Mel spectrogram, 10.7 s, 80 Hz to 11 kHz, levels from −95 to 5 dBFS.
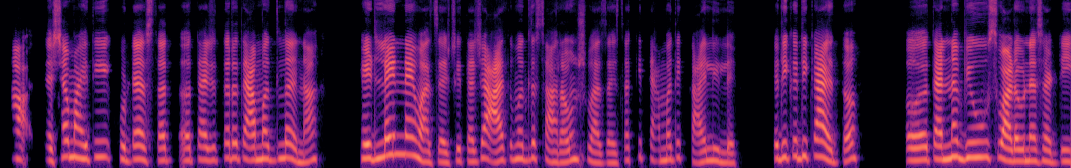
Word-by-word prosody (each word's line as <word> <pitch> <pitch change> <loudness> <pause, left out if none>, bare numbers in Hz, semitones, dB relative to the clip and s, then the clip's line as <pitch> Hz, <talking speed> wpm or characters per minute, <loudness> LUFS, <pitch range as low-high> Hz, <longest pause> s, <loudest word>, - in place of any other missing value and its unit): हां, 260 - +2 0.3
तशा 290 +7 0
माहिती 295 +1 0
खोट्या 255 +1 +1
असतात. 235 -1 -1
अ, 235 - -3
त्या 245 -1 0 0.2
तर 280 0 0
त्यामधलं 260 +1 +1
आहे 260 - +1
ना 205 +3 -3 0.5
हेडलाईन 280 +6 +5
नाही 345 -1 +5
वाचायची, 205 - -2
त्याच्या 210 +6 -1
आतमधलं 250 +6 +2
सारांश 235 0 -3
वाचायचा, 190 +1 -6
की 240 +4 -18
त्यामध्ये 245 +3 -6
काय 195 +1 -3
लिहिलंय. 195 -5 -4 0.4
कधी-कधी 285 +3 -1
काय 305 -2 +7
येतं 220 +5 -3 0.5
अ, 235 - -3 0.2
त्यांना 260 +3 +5
व्ह्यूज 290 0 +1
वाढवण्यासाठी 220 -3 +2
245 Hz, 160 wpm, -24 LUFS, 220-280 Hz, 0.5 s, काय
